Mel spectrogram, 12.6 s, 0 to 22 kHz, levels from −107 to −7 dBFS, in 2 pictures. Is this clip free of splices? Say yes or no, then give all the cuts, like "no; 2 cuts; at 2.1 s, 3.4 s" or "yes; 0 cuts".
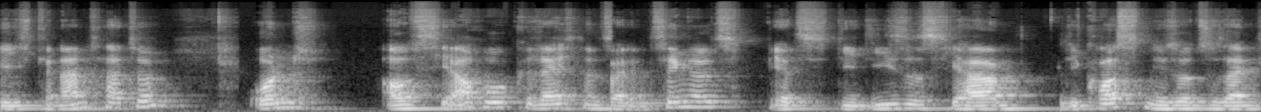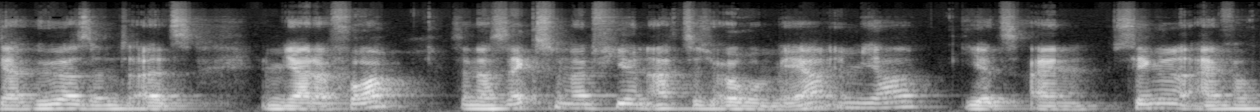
no; 4 cuts; at 1.2 s, 3.0 s, 5.3 s, 6.3 s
